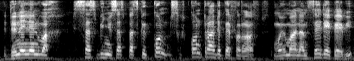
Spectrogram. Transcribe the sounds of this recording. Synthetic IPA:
dɐnɐɲlɛnwɐx | sɐsbiɲusɐspɐskəkɔkɔntɾadəpɛrfɔrmãːs | mɔjmaːnaːmsedepebi

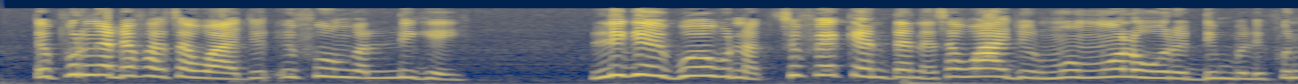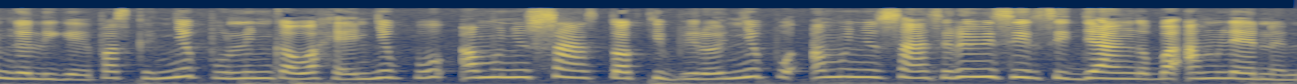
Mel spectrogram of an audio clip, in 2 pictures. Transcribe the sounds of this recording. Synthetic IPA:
tepuɾŋɡɐdɛfalsɐwaːɟuɾʔifuːŋɡolliɡej | liɡejboːbunɐk̚sufekːendenesɐwaːɟuɾmomolowoɾɐdimbɐlifuɾŋɡɐliɡejpaskɐɲepːuluɲkɐwaxeɲepːuamuɲusãːnstoːk̚cibiɾoːɲepːuʔamuɲusãːnsɾewisiɾsiɟaːŋɡɐbaʔamlenɐl

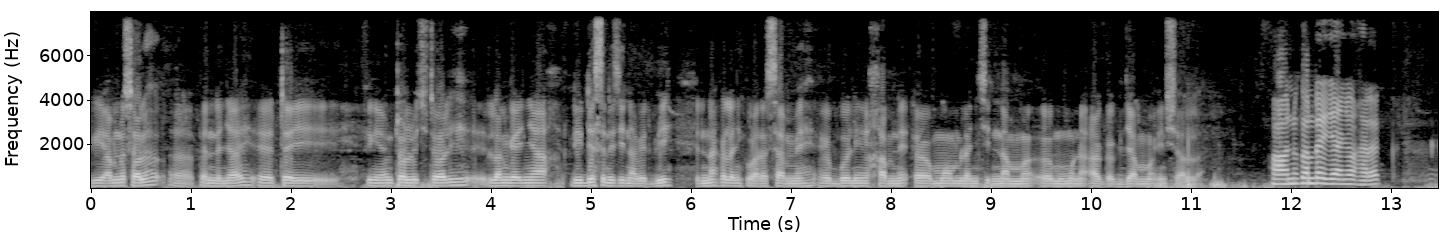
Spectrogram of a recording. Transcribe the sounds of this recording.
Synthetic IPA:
ɡiɐmnɐsɔlɐpɛ̰ndɐɲɟaːjtɐjfiŋjɔntɔlːuci̥tɔːlḭlɐnɡɐjɲaːxlidɛsɐnɐcinɐwɛt̚bi | nɐkːɐlɐɲkiwɐ̰ɾɐsɐmːɛbɐliŋxɐmnɛʔmɔːmlɐɲcinɐmːɐmumunɐ̰ʔɐɡɐk̚ɟamːɐḭnʃa̰ːlːa̰mawnikɔndɐjɟaːɲwɐxɐɾɛk̚

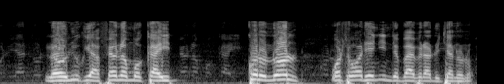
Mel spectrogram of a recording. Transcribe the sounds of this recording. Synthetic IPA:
lawoljukujafelamokajid̚ | kononon | wotowodhenindebaːbiɾadud͡ʒanono

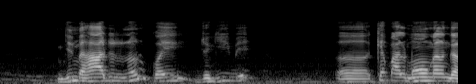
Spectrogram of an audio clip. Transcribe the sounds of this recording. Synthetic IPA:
ɲd͡ʒinɓɛhaduɾɔnɔnkɔjd͡ʒoɡiːɓɛ | kɛɓalmawŋɡalŋɡa

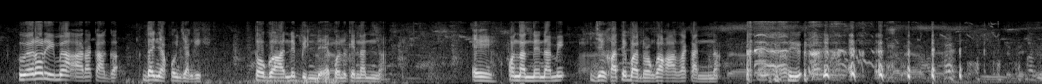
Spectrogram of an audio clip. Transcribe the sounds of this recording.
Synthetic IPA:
wɛɾɔɾimiaʔaɾakaɡadaɲakːɔnd͡ʒaŋɡik | tɔɡaanːɛbinːɛɛkɔlukinanːa̰ | ɛɔnanːɛnamid͡ʒekatibanɾɔŋɡʷakasakanːa

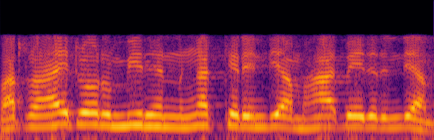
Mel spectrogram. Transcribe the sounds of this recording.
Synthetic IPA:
patːɔhajtɔɾɔmiɾhɛnŋakːɛɾɛndijamɦaːɓɛːdɛɾɛndijam

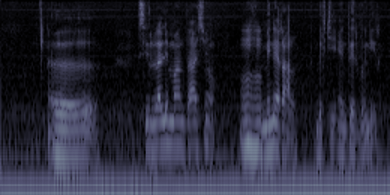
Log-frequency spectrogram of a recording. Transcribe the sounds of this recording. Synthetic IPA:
ə | silalimãntasjɔ̃ | minɛɾa̰l | dɛfciʔɛ̃ntɛrvənḭːr

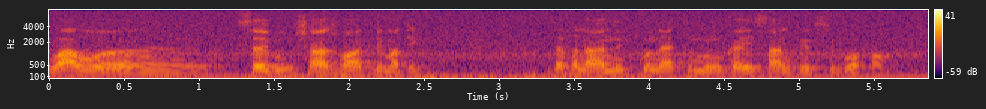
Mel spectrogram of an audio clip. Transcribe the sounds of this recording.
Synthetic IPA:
wawə | seduʃãʃmãklimatik | dɛfɐnanit̚kunɛkːəmuŋkɐjsãntiɾsibɔfɐ̰m

